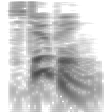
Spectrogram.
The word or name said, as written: stooping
